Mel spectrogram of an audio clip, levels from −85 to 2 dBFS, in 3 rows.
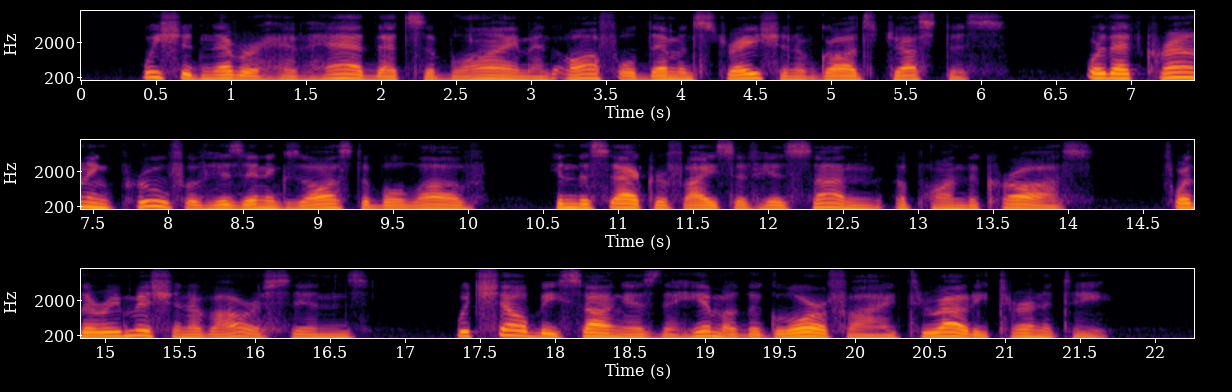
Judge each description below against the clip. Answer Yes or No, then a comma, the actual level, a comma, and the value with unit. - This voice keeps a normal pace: No, slow, 130 wpm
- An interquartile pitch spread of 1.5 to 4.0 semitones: No, average, 4.7 semitones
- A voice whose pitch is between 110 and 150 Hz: Yes, medium, 140 Hz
